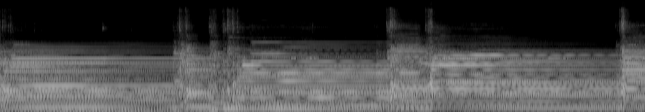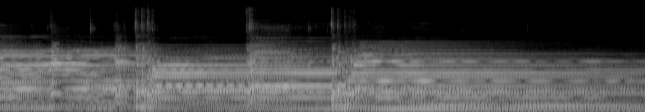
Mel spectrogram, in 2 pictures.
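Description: An electric Telecaster-style guitar with hand-wound pickups plays sustained, overdriven chords through a Marshall Studio Vintage tube amp with no reverb, several strummed changes ringing out thick and crunchy.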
